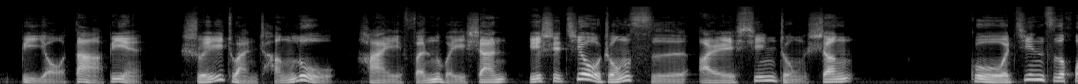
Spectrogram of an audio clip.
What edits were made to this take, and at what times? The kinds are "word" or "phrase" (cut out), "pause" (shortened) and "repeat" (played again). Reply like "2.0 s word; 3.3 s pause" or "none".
1.7 s pause; 3.5 s pause; 5.2 s pause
